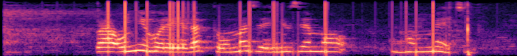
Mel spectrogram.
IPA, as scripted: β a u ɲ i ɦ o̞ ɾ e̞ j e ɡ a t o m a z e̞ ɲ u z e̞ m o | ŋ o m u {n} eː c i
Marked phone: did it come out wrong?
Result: yes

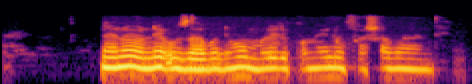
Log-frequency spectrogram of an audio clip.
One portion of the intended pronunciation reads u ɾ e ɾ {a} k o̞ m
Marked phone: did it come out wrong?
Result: yes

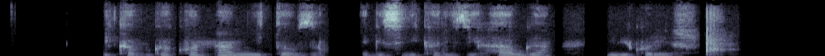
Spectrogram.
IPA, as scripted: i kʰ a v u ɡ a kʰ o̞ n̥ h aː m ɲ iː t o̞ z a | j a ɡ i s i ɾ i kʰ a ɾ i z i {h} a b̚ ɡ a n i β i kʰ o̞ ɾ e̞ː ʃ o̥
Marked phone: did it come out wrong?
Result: no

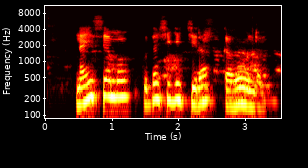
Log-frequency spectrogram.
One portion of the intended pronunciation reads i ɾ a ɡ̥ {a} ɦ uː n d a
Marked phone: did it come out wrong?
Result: no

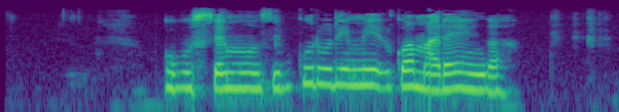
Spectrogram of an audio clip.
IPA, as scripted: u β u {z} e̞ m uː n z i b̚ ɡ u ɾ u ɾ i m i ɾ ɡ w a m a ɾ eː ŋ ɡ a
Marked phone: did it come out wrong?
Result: yes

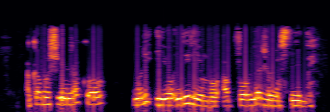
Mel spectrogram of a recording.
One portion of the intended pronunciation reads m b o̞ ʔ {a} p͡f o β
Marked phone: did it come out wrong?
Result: no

